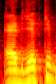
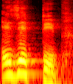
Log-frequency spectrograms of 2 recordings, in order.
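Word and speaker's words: adjective: ये कभी नहीं होता है दोस्त, एडजेक्टिव नहीं होता है, एजेक्टिव.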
